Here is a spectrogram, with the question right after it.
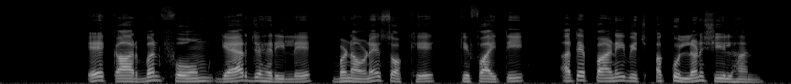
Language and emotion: Punjabi, neutral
